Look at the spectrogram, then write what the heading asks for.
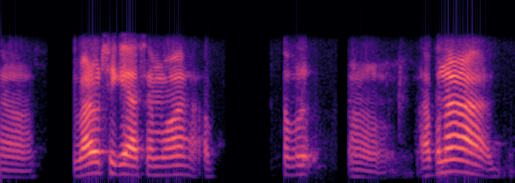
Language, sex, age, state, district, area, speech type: Assamese, male, 30-45, Assam, Nagaon, rural, conversation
